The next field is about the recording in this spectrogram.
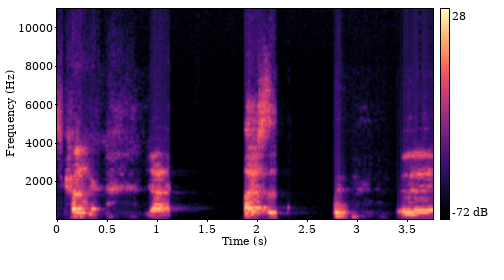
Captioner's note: voice cut out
